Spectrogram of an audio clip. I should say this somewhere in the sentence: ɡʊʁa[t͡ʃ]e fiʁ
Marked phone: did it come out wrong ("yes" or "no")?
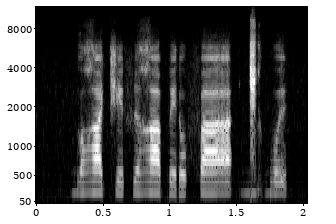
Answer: no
